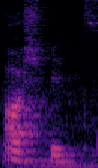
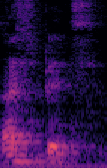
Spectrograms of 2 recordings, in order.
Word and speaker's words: Auschwitz: ¿Cómo se pronuncia, Pedro? Auschwitz. Auschwitz.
